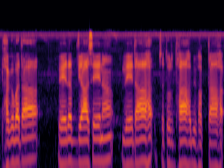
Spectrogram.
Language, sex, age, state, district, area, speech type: Sanskrit, male, 18-30, Bihar, Madhubani, rural, spontaneous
